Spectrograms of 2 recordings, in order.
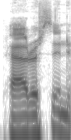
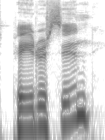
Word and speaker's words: Peterson: to have jeff peterson it's not patterson it's peterson he said he knows who his friends are by the way they pronounce his last name so i'm saying peterson jim peterson ceo of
